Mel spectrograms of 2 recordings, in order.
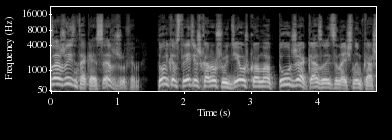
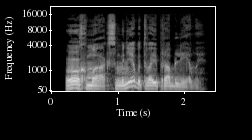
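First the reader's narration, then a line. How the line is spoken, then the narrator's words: Tired. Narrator (Russian): устало сказал Джуфин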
